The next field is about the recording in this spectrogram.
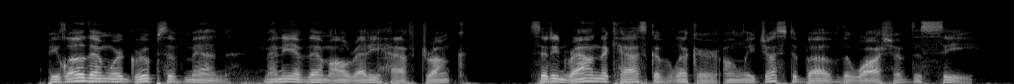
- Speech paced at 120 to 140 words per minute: No, average, 155 wpm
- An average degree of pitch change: Yes, average, 4.1 semitones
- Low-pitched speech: Yes, low, 105 Hz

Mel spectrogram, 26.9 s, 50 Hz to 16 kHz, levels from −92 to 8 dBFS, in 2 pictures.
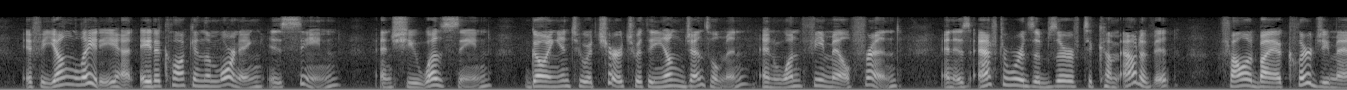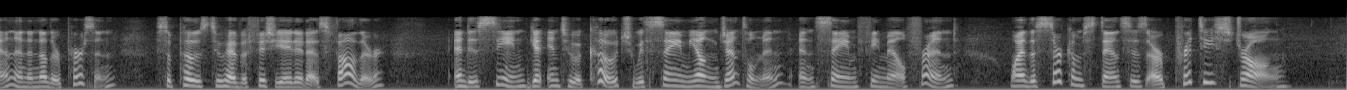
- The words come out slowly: No, average, 160 wpm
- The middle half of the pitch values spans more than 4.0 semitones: Yes, average, 4.4 semitones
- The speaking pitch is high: Yes, high, 215 Hz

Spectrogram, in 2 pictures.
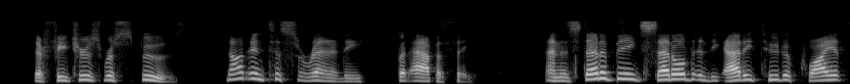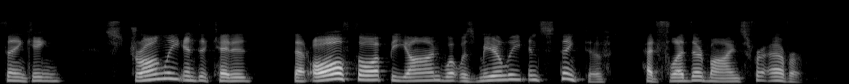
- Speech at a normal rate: No, slow, 125 wpm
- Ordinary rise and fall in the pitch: Yes, average, 4.6 semitones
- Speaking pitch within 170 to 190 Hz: Yes, medium, 185 Hz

